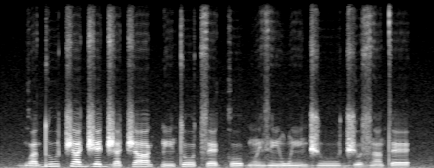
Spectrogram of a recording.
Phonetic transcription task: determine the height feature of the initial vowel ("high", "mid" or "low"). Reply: low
